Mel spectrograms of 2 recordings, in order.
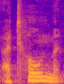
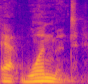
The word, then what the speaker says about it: atonement: The next stage for Campbell is the atonement with the Father, which Campbell always insists that we pronounce at-one-ment instead of atonement, which means that the hero achieves a kind of identity with the Father.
